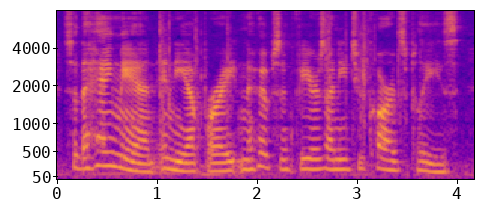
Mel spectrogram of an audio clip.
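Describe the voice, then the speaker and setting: A woman reading tarot cards in a casual, rambling way, hoarse from a cold and breathing hard. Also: fairly low pitch, normal speed, noisy background. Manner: rambling, repeats herself, gives advice. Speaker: tarot reader.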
